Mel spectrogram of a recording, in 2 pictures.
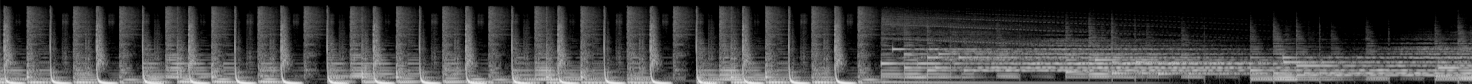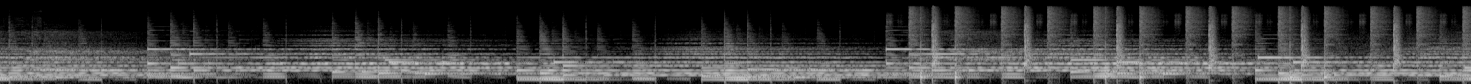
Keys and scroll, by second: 0.5 ctrl+z, 2.0 ctrl+z, 3.9 ctrl+z, 9.3 ctrl+z, 21.9 ctrl+-, 22.7 ctrl+-, 23.3 ctrl+-, 26.0 ctrl+=, 26.1 ctrl+=, 26.2 ctrl+=, 27.7 ctrl+z, 27.9 ctrl+z.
